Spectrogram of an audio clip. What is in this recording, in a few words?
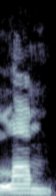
"lAAm", washo; mortar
